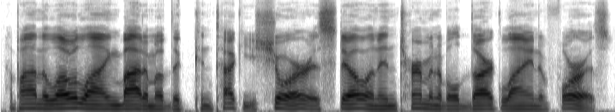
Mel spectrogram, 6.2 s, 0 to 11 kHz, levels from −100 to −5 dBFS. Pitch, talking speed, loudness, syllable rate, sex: 110 Hz, 165 wpm, -18 LUFS, 4.8 syllables/s, male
